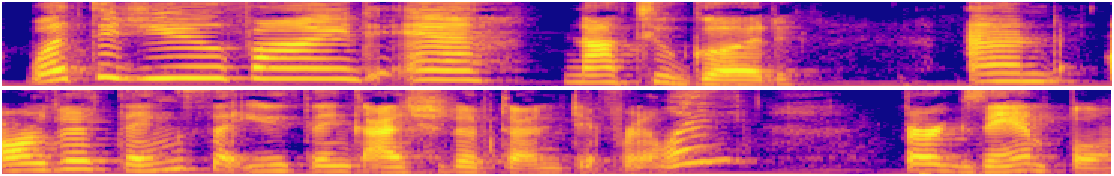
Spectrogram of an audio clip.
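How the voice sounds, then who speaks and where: A woman schoolteacher explaining an assignment to young students in an informal, encouraging way, speaking to them directly and posing questions. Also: fairly high pitch. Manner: encouraging, instructional, with rhetorical questions; informal, addresses listeners directly.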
